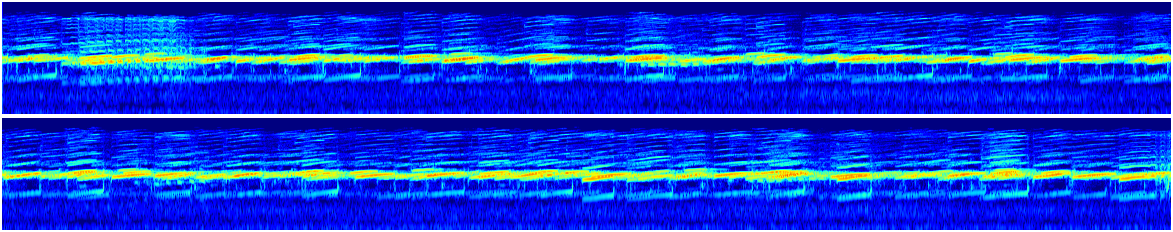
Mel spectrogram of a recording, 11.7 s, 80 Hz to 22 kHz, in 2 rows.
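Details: Spring peepers in the West Chezzetcook wetlands of Nova Scotia on a May 2020 evening at dusk, a continuous piercing chorus of high whistled peeps layered thickly, with a brief buzzy burst near the start and constant tapping clicks.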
